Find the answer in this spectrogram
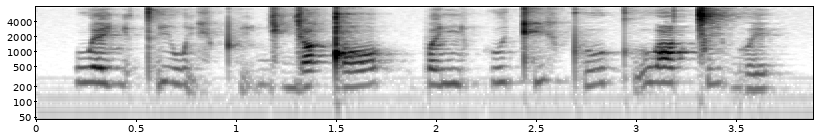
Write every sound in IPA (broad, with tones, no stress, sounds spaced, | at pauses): w ɛ˦˨ ʎ ə̰˦˨ tʼ i˧˥˧ w ḭ˨˥ x pʰ ḭ˨˥ ɟ ə̰˦˨ ɟ ɑ˨˥ ǃ ɔ˨˥ | p ɐ˨˥ ɲ ə˨˥ kʷ i˧˥˧ kʼ i˥ x pʼ u˨˥ kʷʼ ə̰˥ w ɑ˥ ǀ i˧˥˧ ɡʷ e˩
